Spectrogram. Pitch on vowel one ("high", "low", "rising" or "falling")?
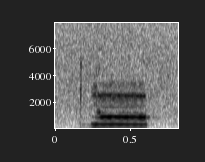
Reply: low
